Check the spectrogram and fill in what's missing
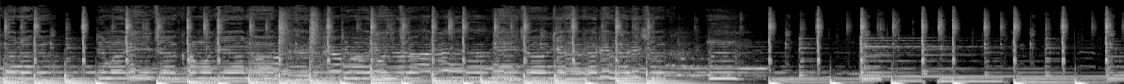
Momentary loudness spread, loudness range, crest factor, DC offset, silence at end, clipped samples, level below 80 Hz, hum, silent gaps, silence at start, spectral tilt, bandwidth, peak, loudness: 7 LU; 4 LU; 10 dB; under 0.1%; 0 s; under 0.1%; -12 dBFS; none; none; 0 s; -5.5 dB/octave; 16 kHz; 0 dBFS; -13 LUFS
